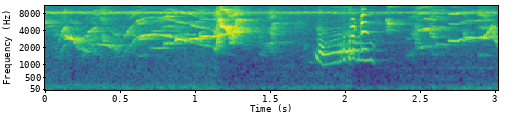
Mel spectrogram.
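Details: Oriental magpie-robin song intended to provoke another magpie-robin to fight, quieter here: smeared warbling whistles, a sharp downward slur in the middle, over a steady background hiss.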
